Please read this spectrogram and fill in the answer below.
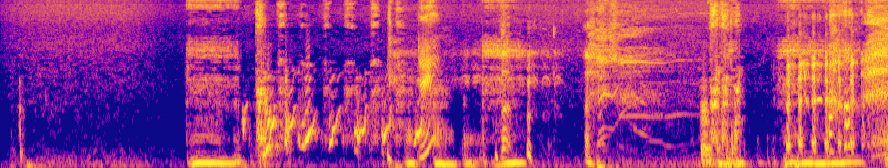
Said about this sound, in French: Ah, moi, des chiens qui ronflent, ça me fait toujours rire, mais écoutez bien le chien que j'ai trouvé ce matin.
